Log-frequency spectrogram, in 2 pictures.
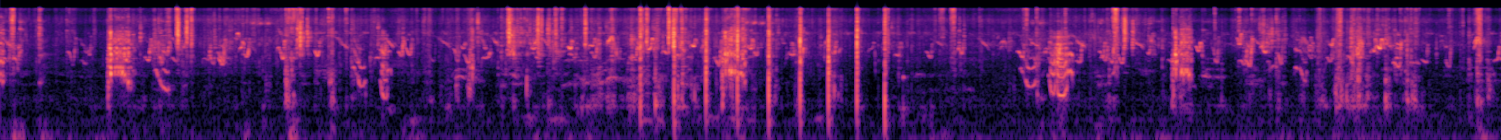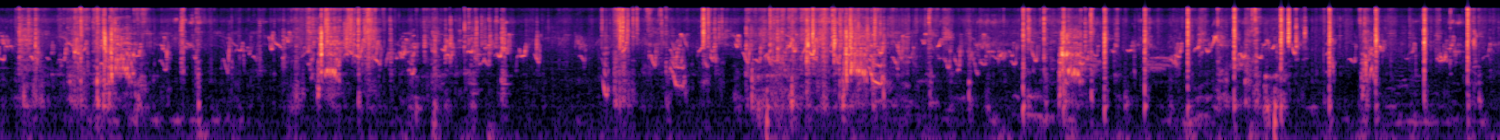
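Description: Francolin (teetar) chicks clucking and chirping softly, amid many sharp clicks and rustles as bark, dry leaves and gravel are shifted about in a metal basin.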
